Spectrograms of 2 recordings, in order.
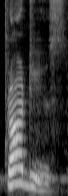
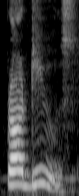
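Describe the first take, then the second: First: The stress is on the first syllable. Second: The same.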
